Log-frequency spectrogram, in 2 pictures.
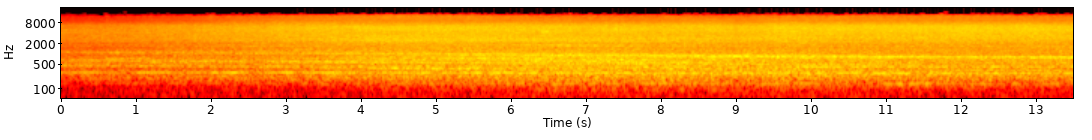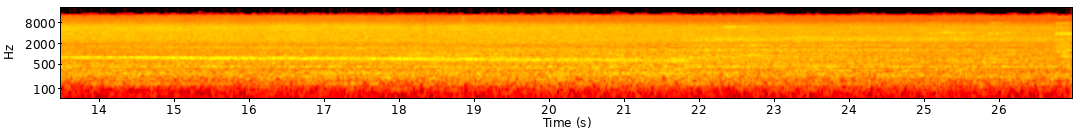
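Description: E4 series Max double-decker Shinkansen running slowly past on wet track with a steady rushing rumble that swells over the first few seconds. Through the middle, a faint whine slowly falls in pitch as the train slows.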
